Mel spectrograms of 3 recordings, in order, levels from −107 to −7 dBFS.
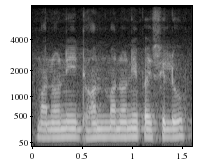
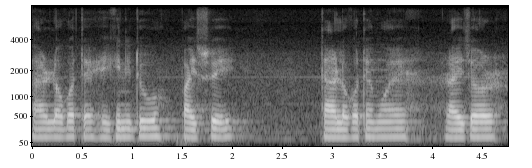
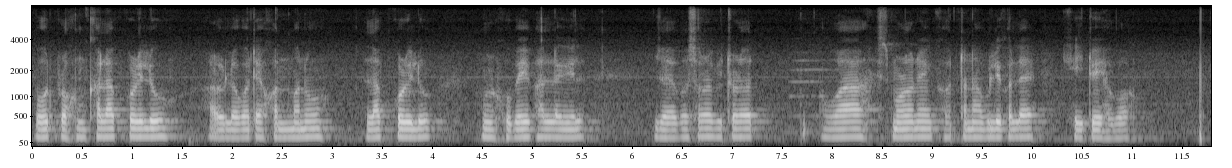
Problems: constant background noise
